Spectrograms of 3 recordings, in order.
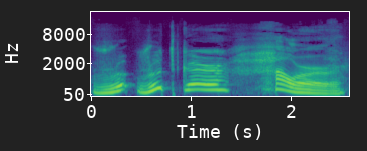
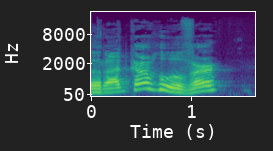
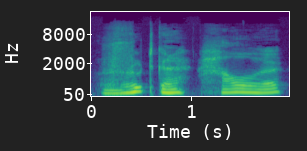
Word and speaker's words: Rutger Hauer: Or the way that he should say it if he had an accent. I am Rutger Hoover. – Sure. Yeah, because they would pronounce the U as a V.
